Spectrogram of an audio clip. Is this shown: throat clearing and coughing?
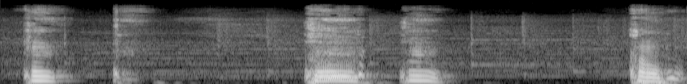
yes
